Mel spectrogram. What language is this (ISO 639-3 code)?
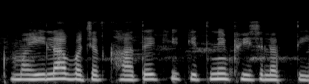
hin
